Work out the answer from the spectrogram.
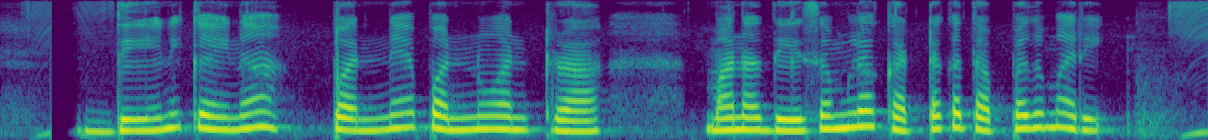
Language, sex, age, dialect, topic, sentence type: Telugu, female, 25-30, Utterandhra, banking, statement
